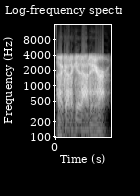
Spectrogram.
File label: scared; Counter Strike; CS:GO; seal diver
